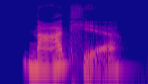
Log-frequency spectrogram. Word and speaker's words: 拿铁: 拿铁。 – Okay. Second tone, third tone.拿铁, and that's just a transliteration, so it sounds like latte.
